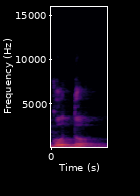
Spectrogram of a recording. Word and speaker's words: গদ্য: বা আমি যদি বলি গদ্য, গদ্যের ক্ষেত্রে একই অবস্থা, যে হচ্ছে এই জফলাকে আমরা জফলার বদলে হচ্ছে কে দ্বিত উচ্চারণ হচ্ছে, গদ্য।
